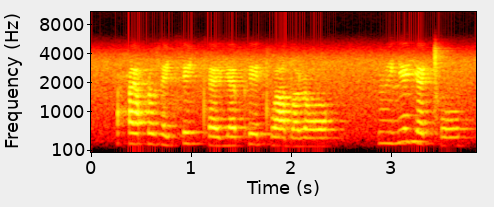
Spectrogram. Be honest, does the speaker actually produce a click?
yes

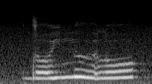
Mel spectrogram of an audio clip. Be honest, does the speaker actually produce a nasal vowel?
no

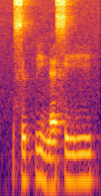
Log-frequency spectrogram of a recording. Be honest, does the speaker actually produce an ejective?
no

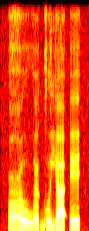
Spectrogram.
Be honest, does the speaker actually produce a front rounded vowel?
yes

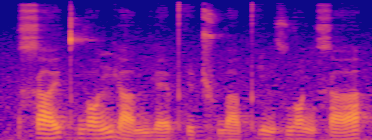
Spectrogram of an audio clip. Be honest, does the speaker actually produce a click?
no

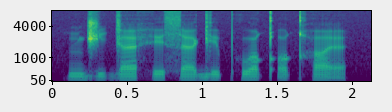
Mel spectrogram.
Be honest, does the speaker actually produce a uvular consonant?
yes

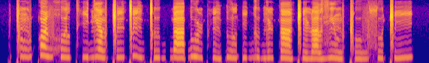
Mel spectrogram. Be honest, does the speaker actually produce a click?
yes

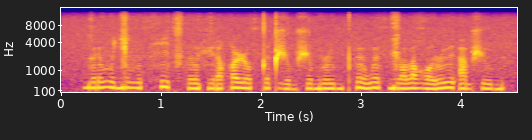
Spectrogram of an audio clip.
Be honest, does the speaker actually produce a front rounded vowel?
yes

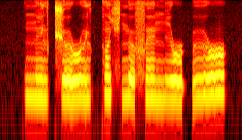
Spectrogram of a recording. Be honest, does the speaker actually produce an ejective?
no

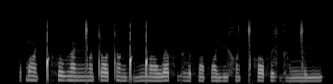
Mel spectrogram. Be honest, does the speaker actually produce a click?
yes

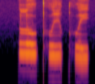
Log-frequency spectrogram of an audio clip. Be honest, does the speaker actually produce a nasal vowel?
no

